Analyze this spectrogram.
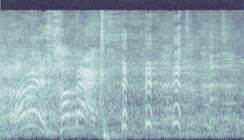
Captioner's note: audience laughing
